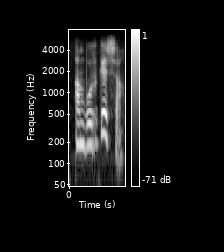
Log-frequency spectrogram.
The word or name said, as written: hamburguesa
